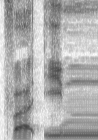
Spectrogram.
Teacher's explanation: Jadi di bagian in-nya itu suaranya itu kita tahan, kita panjangkan sejenak. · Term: gunnah musyaddadah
